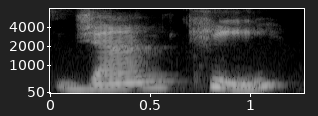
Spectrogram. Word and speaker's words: Janki: So, let me make sure I get I'm pronouncing her name correctly. It's John Key.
